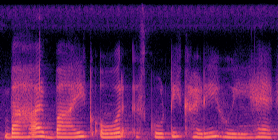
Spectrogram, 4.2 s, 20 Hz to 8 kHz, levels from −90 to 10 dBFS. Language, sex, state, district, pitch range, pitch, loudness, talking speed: Hindi, female, Uttar Pradesh, Saharanpur, 210-230 Hz, 215 Hz, -19 LUFS, 100 wpm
